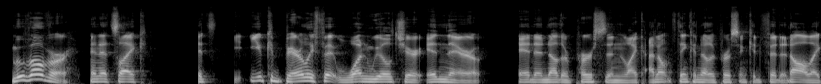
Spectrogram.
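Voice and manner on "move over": high-pitched yelling. Retelling a lady pushing a wheelchair in the elevator: imitating someone yelling.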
